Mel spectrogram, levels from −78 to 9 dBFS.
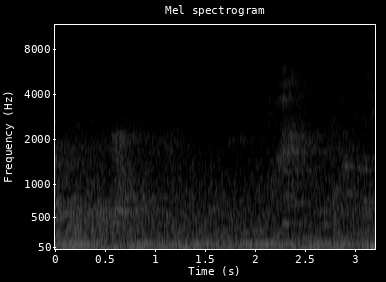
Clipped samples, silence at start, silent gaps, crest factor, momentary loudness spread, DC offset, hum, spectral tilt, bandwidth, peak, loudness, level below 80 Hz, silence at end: under 0.1%; 0 s; none; 14 dB; 4 LU; under 0.1%; none; -5 dB/octave; 11.5 kHz; -38 dBFS; -55 LUFS; -62 dBFS; 0 s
